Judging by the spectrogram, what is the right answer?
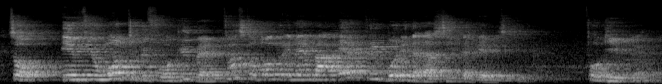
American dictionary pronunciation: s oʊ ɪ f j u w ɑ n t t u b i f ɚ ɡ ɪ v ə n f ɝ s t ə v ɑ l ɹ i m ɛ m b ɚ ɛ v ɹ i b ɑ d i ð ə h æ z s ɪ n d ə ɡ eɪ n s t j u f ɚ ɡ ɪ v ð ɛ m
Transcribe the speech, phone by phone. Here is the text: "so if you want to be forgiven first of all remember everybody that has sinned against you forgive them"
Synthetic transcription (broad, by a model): s oʊ ɪ f j u w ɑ n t t u b i f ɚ ɡ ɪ v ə n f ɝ s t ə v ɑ n ɹ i m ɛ m b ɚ ɛ v ɹ i b ɑ d i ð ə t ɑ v s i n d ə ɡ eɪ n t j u f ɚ ɡ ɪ v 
